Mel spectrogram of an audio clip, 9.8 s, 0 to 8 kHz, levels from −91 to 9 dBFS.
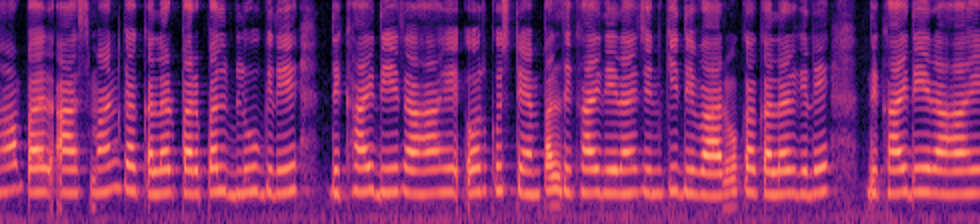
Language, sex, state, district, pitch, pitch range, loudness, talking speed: Hindi, female, Rajasthan, Nagaur, 300 Hz, 295-310 Hz, -16 LUFS, 170 wpm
